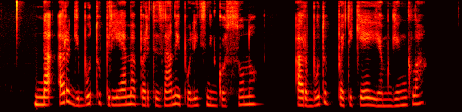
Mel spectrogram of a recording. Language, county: Lithuanian, Vilnius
